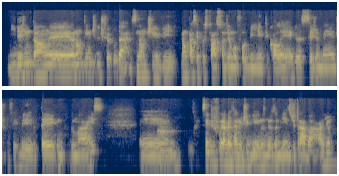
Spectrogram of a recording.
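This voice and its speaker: A man's voice: lowish voice, darkish tone. A Brazilian man, a family doctor, answering interview questions in a reflective, conversational way, often ending thoughts with tag questions. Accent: Brazilian Portuguese.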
